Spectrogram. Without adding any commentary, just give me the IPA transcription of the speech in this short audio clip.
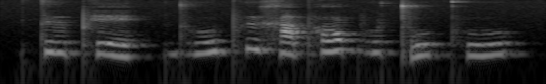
tɨpʰe | dʱupʰɨ xapʰɔbʱu tʼu kʰu

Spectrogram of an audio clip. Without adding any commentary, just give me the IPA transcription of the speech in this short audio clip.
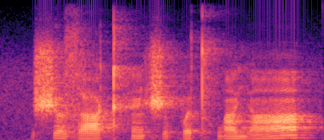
ʃɤzakʰẽ ʃəpətʰwã jã

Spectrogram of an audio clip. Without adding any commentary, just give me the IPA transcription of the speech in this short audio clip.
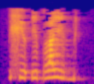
xʲuʔiblˠib

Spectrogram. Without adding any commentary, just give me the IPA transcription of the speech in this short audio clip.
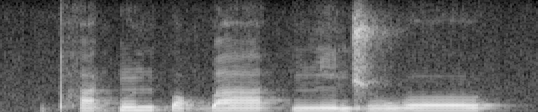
pʰa˨k͡pũ˦npɔ˨ɡ͡ba˦ | ɲĩ˨d͡ʒu˨woː˦

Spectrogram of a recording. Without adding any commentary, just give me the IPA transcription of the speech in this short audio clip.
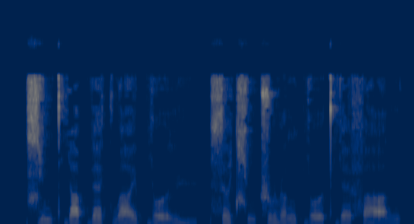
ɕi˥˧nt̪ʰjä˥˧pɥɛ˥˩ kwa˧˥ɪ̯ pjo̰˨˩ʊ̯ly˥˩ | sɹ̩˥˩t͡ɕʰy˩n ʈ͡ʂu˥ɻɤ˥ŋ pjo̰˨˩ʊ̯t̪ʰjɛ˧˥fa̰˨˩˦n

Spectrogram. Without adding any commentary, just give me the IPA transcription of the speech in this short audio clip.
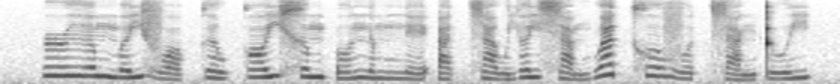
ɹɨ˧ə̯ mə˧˥jvɔ˨˩˨ kə˨˩wkɔ˧˥jxə˧m ʔo˧˥nə˧mne˨˩˦ ʔa˨˩t̚sa˨˩wjə˧j sa˨˩˨mwa˦˥t̚xo˧ vo˨˩t̚sa˨˩˨ŋʈu˧˥j

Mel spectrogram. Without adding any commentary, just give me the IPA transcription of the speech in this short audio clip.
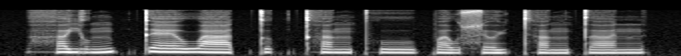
hɐ˨˩jʊ˨˥ŋɪ˧k̚t̪ɛː˨ waː˨t̚t̪ʊ˨˥k̚ t̪ʰɐ˨˧ŋpʰuː˨˩pɐ˨˩w sɵ˧ɥt̪ʰɐ˧ŋ t̪ɐ˧n

